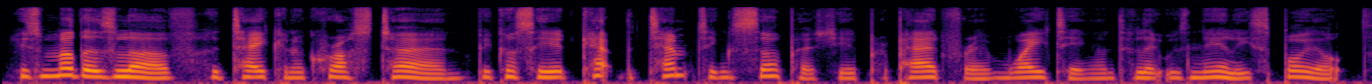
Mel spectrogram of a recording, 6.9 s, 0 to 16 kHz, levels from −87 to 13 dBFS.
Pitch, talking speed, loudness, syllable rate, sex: 210 Hz, 225 wpm, -20 LUFS, 5.6 syllables/s, female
